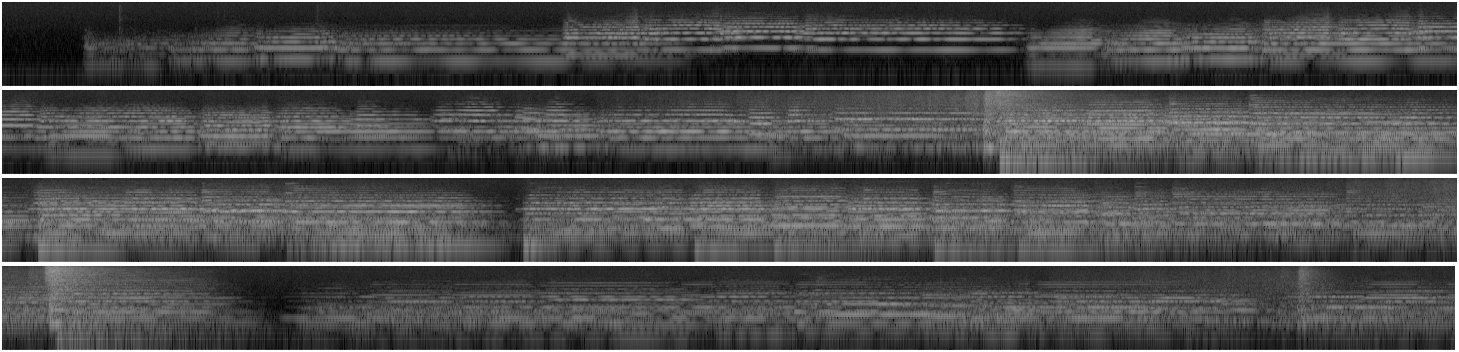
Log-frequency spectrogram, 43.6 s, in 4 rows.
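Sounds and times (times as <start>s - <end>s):
wind band flourish: 0.6s - 43.6s.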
